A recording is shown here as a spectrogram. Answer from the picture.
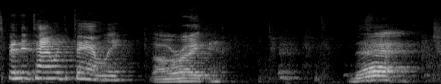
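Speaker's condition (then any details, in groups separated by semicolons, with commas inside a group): No condition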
